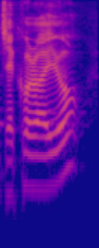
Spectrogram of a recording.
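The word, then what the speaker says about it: Zechariah: 뜻입니다 다시 한번 구약의 선지자 스가랴를 보십시오 영어 발음으로는 제어라고 합니까 재커라이어 그 앞에 스가라 말이 영어에 제라 제라 자카르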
